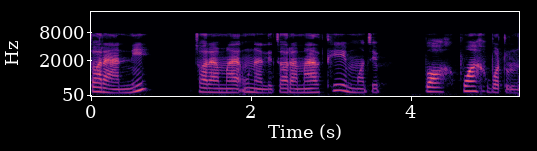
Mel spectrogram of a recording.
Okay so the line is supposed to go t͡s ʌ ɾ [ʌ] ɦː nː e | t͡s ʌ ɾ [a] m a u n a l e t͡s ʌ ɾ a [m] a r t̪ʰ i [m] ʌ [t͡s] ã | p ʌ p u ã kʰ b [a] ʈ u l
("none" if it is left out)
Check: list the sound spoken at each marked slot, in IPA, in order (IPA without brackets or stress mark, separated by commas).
a, a, m, m, t͡s, ʌ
